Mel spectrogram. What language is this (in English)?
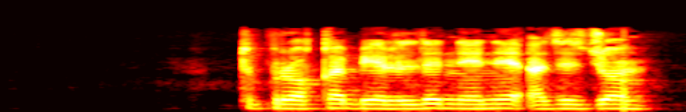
Uzbek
